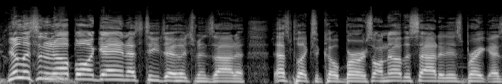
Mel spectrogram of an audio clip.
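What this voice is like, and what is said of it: Usual voice. Nothing is said of it.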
